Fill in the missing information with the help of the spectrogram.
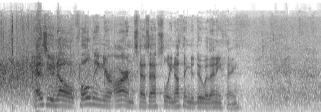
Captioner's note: laughter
